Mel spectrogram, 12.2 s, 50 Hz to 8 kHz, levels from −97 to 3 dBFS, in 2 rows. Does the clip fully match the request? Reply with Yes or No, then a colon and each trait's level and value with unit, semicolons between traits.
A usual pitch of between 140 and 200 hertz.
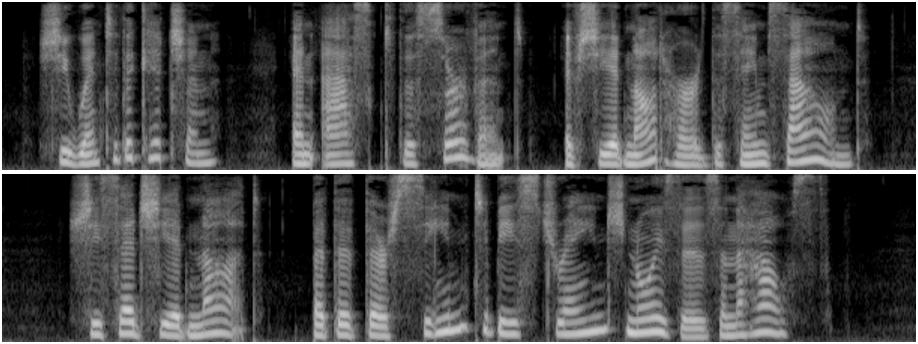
Yes: high, 190 Hz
